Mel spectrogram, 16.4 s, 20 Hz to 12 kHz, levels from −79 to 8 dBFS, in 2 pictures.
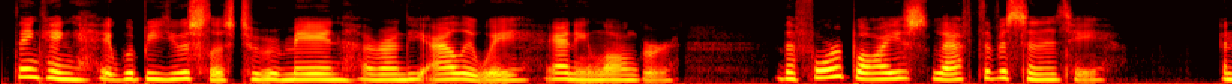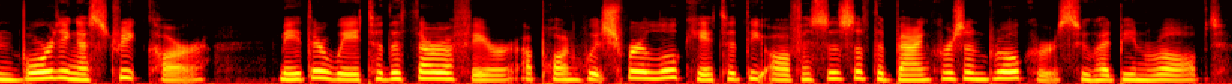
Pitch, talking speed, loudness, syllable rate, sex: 235 Hz, 160 wpm, -18 LUFS, 4.9 syllables/s, female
